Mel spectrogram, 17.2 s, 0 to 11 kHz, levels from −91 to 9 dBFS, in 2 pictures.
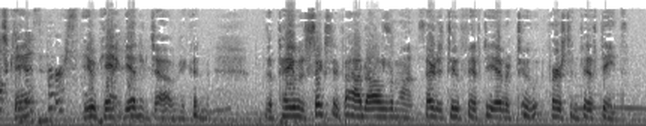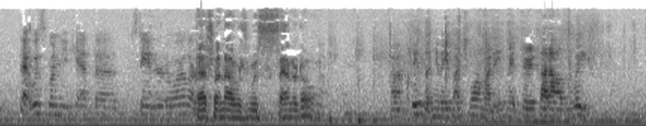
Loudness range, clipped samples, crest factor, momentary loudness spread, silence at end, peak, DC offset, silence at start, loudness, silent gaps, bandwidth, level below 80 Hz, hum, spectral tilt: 9 LU; 0.2%; 14 dB; 17 LU; 0 s; 0 dBFS; 4%; 0 s; -13 LUFS; none; 11 kHz; -32 dBFS; none; -4.5 dB/octave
